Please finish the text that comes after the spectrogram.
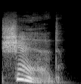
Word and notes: shared: British English

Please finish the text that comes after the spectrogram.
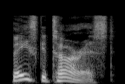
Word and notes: bass guitarist: American English

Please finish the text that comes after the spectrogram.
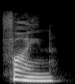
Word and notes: fine: British English

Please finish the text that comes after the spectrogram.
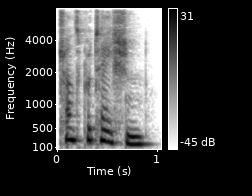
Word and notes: transportation: British English

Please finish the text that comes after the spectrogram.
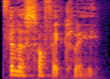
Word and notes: philosophically: British English

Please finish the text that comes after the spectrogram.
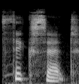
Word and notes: thickset: American English

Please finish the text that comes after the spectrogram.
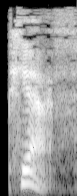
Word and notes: piaffe: British English

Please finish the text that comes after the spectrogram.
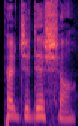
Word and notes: prejudicial: American English

